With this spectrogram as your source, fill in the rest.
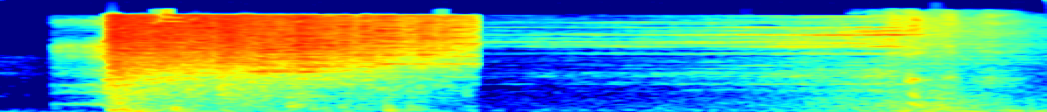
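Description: A loud burst of glass-like shattering from Zelda: Breath of the Wild, a dense crash lasting over a second that cuts off abruptly, followed by a fainter shimmering tail.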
